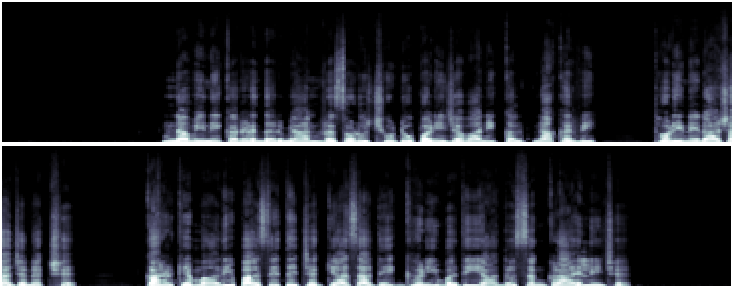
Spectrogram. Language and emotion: Gujarati, sad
